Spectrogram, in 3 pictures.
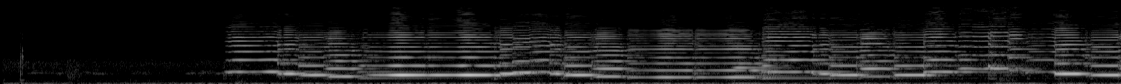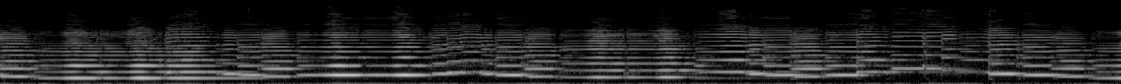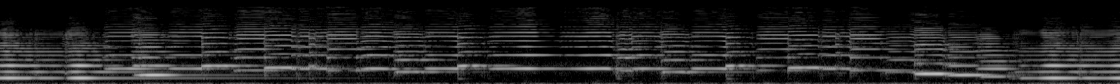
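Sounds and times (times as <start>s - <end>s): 
fiddle playing polka: 2.3s - 33.6s.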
